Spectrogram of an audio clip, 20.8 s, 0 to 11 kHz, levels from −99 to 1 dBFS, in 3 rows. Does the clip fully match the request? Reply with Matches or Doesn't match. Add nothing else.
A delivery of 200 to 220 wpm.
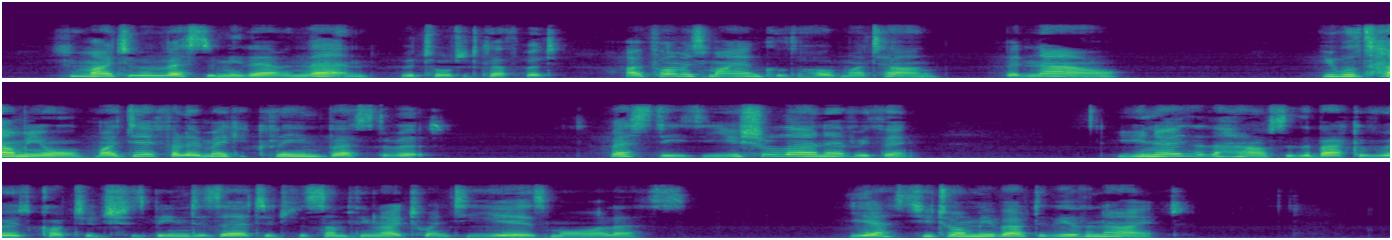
Matches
